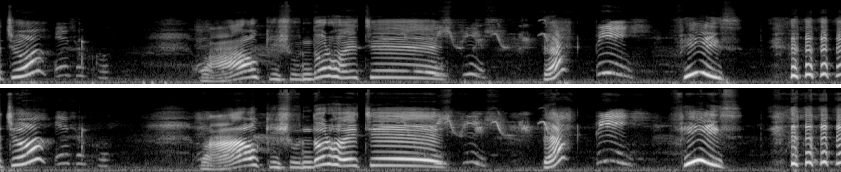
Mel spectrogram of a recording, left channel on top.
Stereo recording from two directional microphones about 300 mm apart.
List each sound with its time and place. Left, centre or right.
0.0 s a woman's voice: centre
1.5 s a woman's voice: centre
5.1 s chirp: centre
6.1 s babbling: centre
6.7 s a sound: centre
